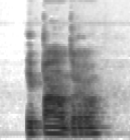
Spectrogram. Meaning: third-person singular simple future of épandre
- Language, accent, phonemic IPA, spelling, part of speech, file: French, Canada, /e.pɑ̃.dʁa/, épandra, verb, LL-Q150 (fra)-épandra.wav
